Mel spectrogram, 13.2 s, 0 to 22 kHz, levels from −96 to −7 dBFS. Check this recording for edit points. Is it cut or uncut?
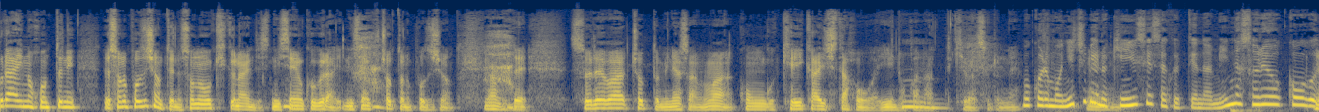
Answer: cut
